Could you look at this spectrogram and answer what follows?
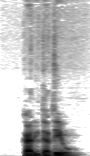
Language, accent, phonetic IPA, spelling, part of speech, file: Catalan, Valencia, [ka.ɾi.taˈtiw], caritatiu, adjective, LL-Q7026 (cat)-caritatiu.wav
- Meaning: charitable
